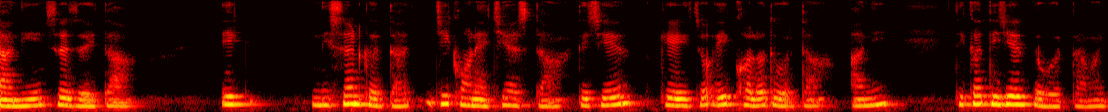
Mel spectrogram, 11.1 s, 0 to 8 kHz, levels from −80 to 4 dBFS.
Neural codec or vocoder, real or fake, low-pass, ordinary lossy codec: none; real; none; none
